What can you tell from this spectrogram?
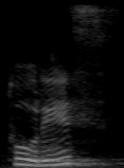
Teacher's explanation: Turist kimi tələffüz olunur. Gördünüz yenə t düşdü.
